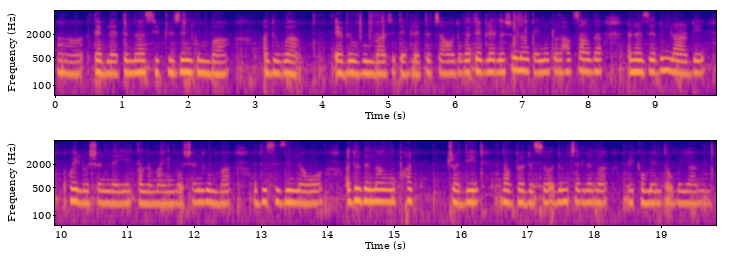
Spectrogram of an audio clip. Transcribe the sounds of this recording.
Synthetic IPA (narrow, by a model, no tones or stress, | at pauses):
teblet̚dɐnɐsituzinɡumbɐɐ̰duɡɐebilɡumbɐsiteblet̚dɐt͡ʃawɐduɡɐteblet̚nɐsunaŋkajnotadɐɦak̚saŋdɐɐlɐɾzeɐdumlaɾdiɐkʰojlosɔnlɐjkɐlɐmajŋlosɔnɡumbɐːdusizinːɐwɐdudɐnaŋpʰɐtɾɐdidɔk̚tɐɾdɐsuɐ̰dumt͡ʃɐt̚lɐɡɐ | ɾikomentawbɐjaɡi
